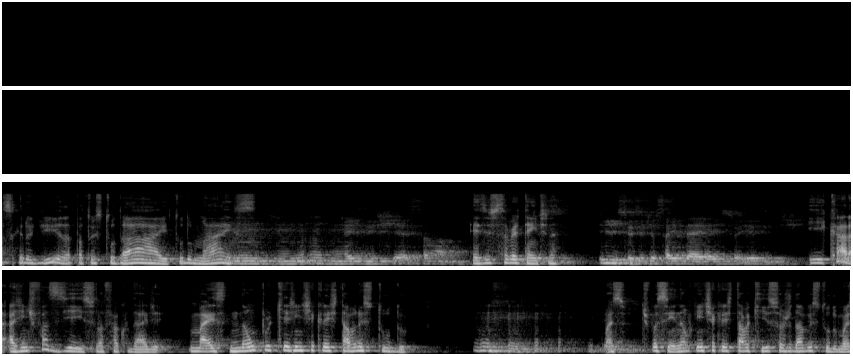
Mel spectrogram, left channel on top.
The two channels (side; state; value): left; silent; digital silence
